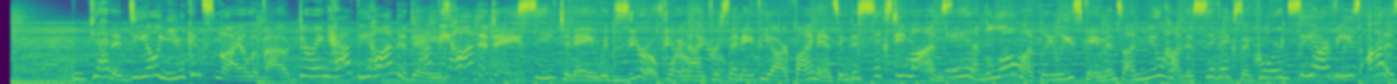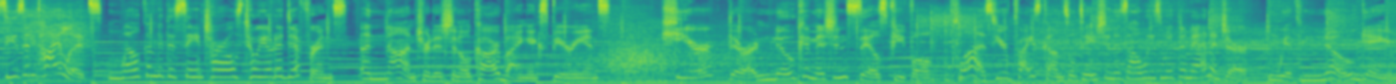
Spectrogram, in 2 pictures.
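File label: Automotive, female voice actor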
